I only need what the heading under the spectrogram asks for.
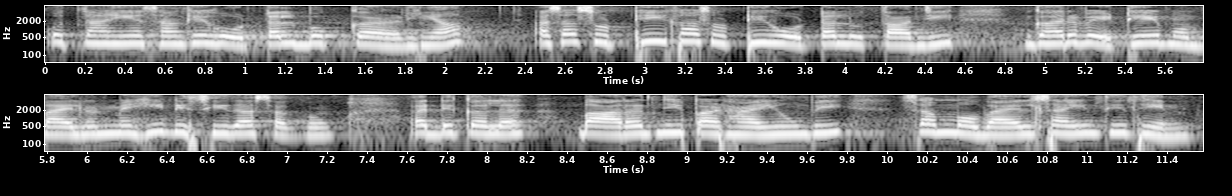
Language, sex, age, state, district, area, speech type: Sindhi, female, 18-30, Madhya Pradesh, Katni, urban, spontaneous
